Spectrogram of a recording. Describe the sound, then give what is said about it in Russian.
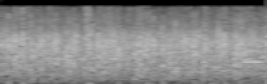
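Applause for Bolshoi ballet dancers at Lincoln Center in New York: dense, steady clapping from a large audience that stays even and loud throughout. “Лункина и Филин сорвали бурные аплодисменты в Линкольн-центре.”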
